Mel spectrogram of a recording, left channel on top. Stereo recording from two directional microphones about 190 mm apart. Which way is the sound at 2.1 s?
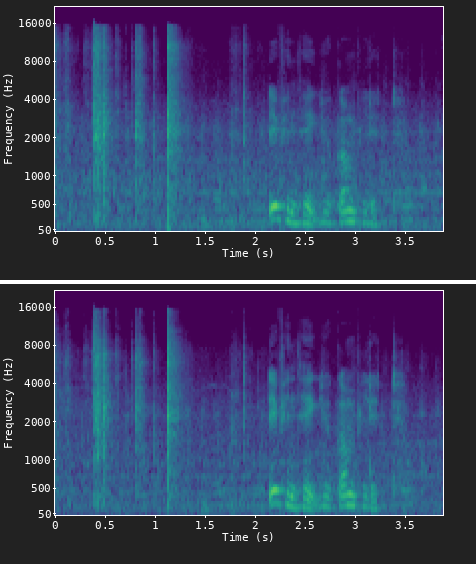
50° right (ahead or behind).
